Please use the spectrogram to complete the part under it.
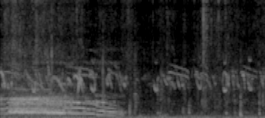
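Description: A chick chirps loudly in a rapid burst of high, descending peeps, followed by softer scattered cheeps and clucks.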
